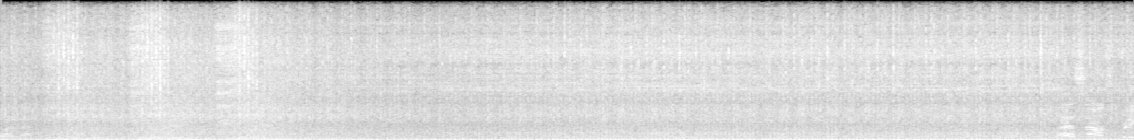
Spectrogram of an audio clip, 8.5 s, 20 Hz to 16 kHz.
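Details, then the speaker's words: 1972 VW Super Beetle on its first start after wiring repairs, fuel gauge reading empty: a loud, even low chug of a couple of pulses per second, no knocks or misses. Smooth normal idle. "listen to her she curves she purrs"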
